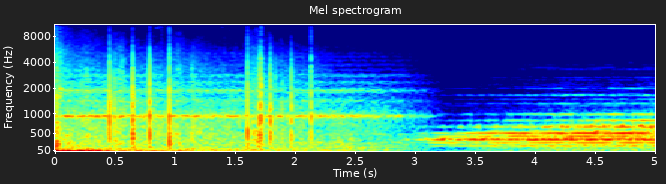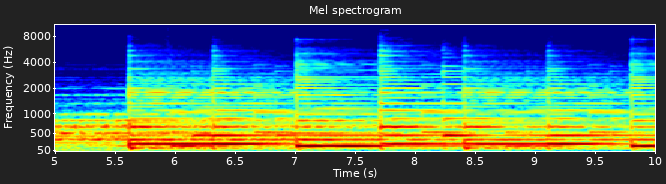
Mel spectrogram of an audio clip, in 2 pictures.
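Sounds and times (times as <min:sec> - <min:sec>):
fireworks crackling pops: 0:00.0 - 0:02.8.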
